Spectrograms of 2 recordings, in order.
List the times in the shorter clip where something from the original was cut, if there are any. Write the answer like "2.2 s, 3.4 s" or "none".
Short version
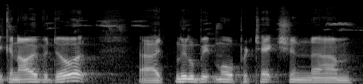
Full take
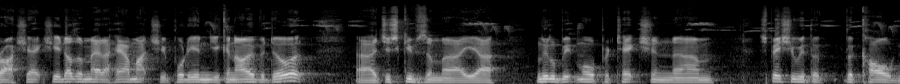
1.6 s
